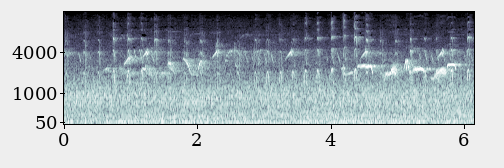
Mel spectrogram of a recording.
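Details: A great spotted woodpecker nestling calls from the nest hole as the female feeds it, in Helsinki, Finland, June 2021: a steady stream of shrill, overlapping chirps, about two or three a second, over a constant background hiss.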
